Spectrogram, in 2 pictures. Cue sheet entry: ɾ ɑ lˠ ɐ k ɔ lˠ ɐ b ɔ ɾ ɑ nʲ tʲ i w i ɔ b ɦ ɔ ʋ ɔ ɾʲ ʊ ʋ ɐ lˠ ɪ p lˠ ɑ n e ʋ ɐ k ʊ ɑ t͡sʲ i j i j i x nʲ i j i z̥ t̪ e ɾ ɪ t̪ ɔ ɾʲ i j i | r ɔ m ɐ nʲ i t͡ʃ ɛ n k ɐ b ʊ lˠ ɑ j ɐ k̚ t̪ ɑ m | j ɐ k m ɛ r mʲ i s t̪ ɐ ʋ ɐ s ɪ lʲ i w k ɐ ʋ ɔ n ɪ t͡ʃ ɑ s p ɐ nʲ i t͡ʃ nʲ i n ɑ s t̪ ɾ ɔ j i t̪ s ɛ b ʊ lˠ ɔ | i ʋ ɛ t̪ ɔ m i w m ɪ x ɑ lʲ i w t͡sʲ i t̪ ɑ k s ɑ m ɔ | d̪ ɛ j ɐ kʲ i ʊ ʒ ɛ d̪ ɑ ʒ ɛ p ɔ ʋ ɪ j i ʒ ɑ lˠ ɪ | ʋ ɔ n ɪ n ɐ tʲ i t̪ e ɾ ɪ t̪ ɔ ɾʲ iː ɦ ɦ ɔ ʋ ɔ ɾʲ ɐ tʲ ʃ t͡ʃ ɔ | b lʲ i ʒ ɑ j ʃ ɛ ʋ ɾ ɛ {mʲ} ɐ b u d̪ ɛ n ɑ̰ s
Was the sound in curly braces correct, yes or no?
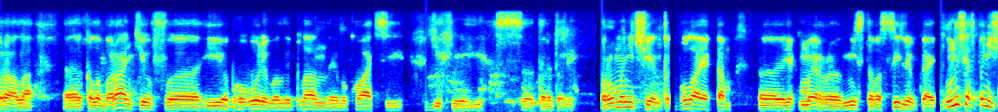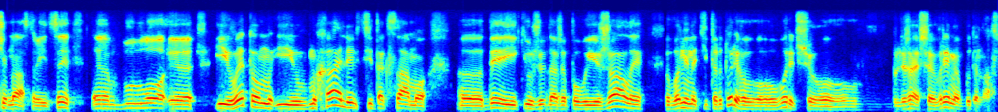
yes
